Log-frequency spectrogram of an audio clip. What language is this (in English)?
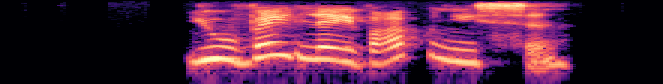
Kabyle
